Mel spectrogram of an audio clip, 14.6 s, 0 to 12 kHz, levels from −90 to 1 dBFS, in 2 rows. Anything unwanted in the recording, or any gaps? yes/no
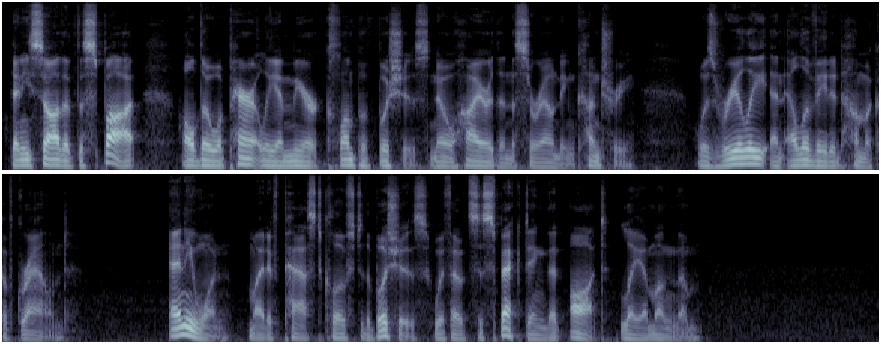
no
